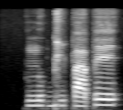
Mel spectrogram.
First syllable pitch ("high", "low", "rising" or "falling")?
low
